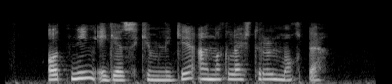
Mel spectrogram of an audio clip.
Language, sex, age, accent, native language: Uzbek, female, 18-24, Toshkent viloyati, Uzbek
